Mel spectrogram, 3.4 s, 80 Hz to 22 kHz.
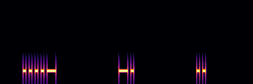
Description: Morse code, heard as a keyed tone, about 30 wpm, spaced as for 9 wpm, 700 Hz. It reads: 4NI
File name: 081 Lesson 14e - Number 2 - Three Characters 30wpm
